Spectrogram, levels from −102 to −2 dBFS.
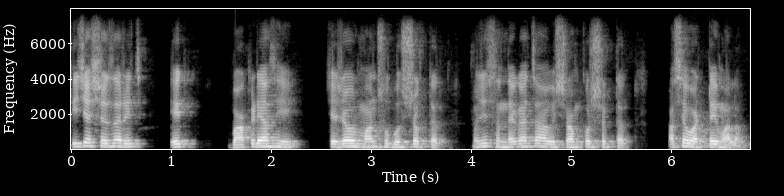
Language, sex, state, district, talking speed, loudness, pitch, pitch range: Marathi, male, Maharashtra, Pune, 160 wpm, -17 LUFS, 160 Hz, 150-170 Hz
